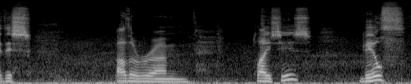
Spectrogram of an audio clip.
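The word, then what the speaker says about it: Builth: Bil B U I L T H is how we pronounce it apparently was how we spell it.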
